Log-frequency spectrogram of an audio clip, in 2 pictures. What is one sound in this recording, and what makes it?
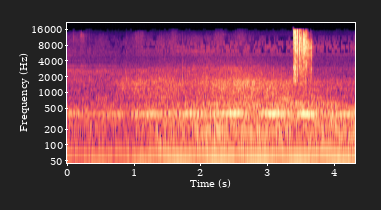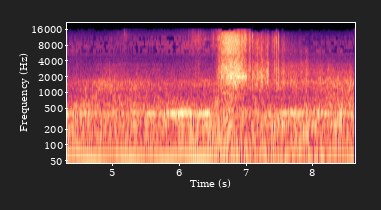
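An energy portal hums and crackles steadily.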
